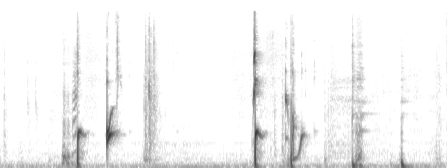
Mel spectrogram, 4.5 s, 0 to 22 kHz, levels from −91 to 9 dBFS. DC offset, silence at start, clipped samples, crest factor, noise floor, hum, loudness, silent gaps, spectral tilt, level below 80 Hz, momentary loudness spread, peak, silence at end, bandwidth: under 0.1%; 0.65 s; under 0.1%; 26 dB; -63 dBFS; none; -27 LUFS; none; -2.5 dB/octave; -46 dBFS; 27 LU; -6 dBFS; 0.4 s; 16 kHz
